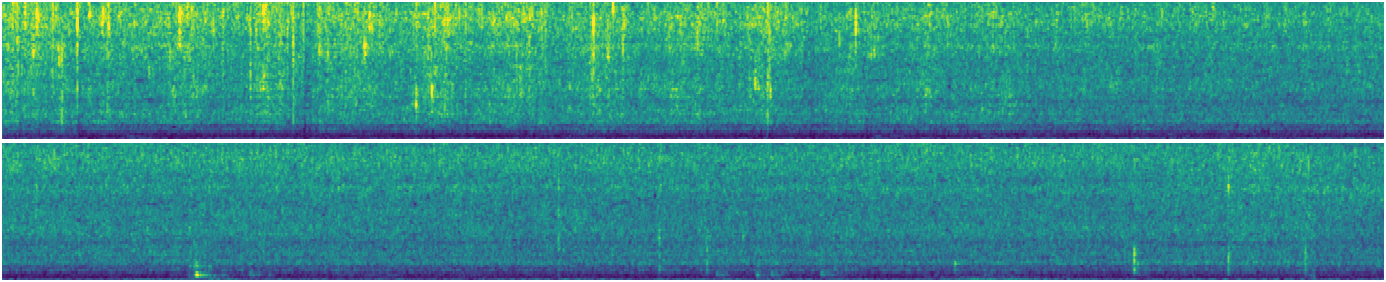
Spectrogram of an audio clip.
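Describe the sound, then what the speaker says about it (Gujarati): Finely chopped onion frying in oil and ghee, a steady soft sizzle that runs through the whole stretch, with a faint clink near the middle. "હવે આપણે તેમાં ડુંગળી નાખી છે, ઝીણી સમારેલી ડુંગળી છે."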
